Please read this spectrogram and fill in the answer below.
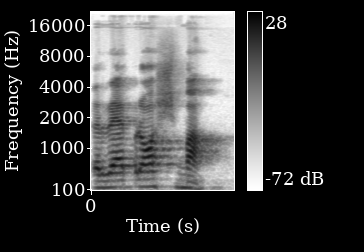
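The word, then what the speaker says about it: rapprochement: उसके लिए अंग्रेजी में एक वर्ड होता है रेप्रोष्मा।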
